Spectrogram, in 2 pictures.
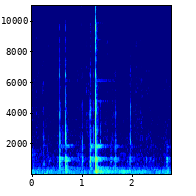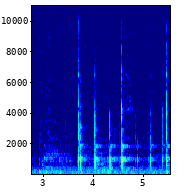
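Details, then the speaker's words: Juiced RCS fat e-bike, three months old, 9-speed Shimano cassette: loud click with every crank rotation plus grinding, from play in the bearings or freewheel hub; manufacturer later replaced the rear wheel, curing it. "I'm going to attempt to show you what's causing a clicking sound and my and my cassette yeah it's a weird grinding sound"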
